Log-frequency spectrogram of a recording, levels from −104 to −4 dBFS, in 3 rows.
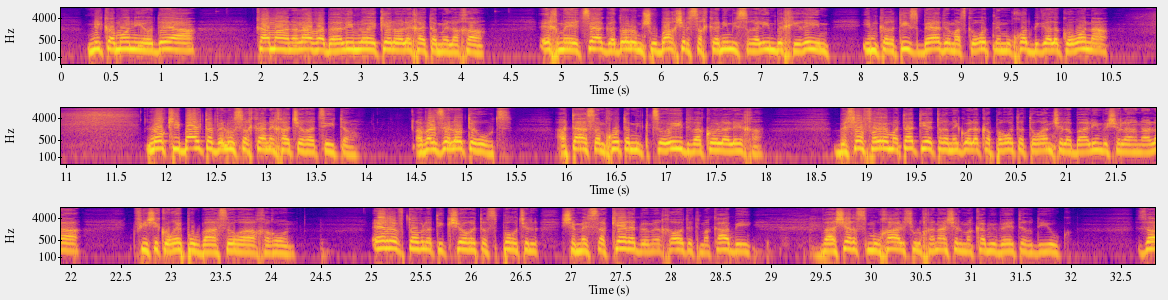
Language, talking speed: Hebrew, 135 wpm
